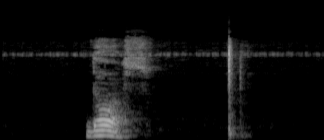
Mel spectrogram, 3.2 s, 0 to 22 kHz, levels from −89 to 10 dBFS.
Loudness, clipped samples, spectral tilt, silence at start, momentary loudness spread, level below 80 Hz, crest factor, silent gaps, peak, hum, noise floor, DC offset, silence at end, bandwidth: -28 LUFS; under 0.1%; -3 dB/octave; 0.85 s; 24 LU; -78 dBFS; 30 dB; none; -2 dBFS; none; -60 dBFS; under 0.1%; 0.8 s; 9.4 kHz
